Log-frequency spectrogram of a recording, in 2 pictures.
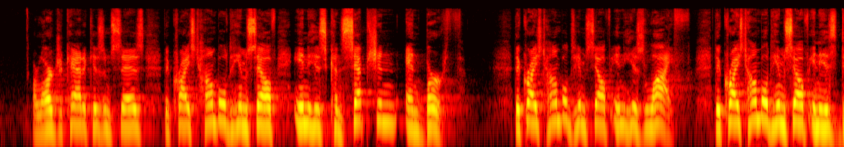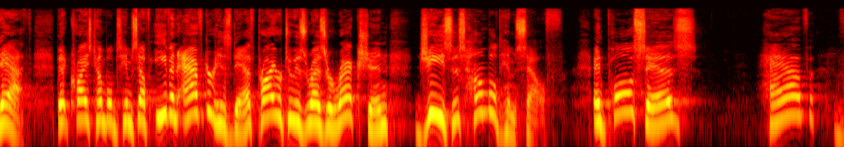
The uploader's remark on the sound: sermon from our worship service on November 5, 2023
